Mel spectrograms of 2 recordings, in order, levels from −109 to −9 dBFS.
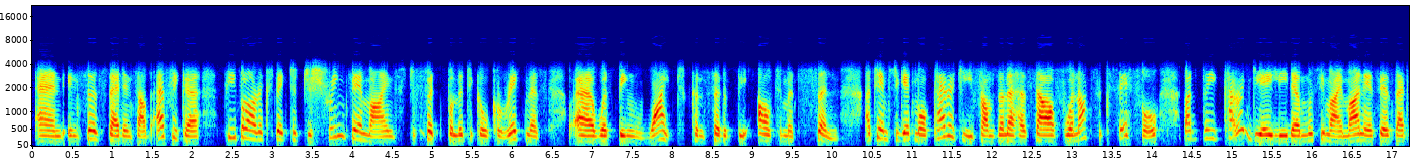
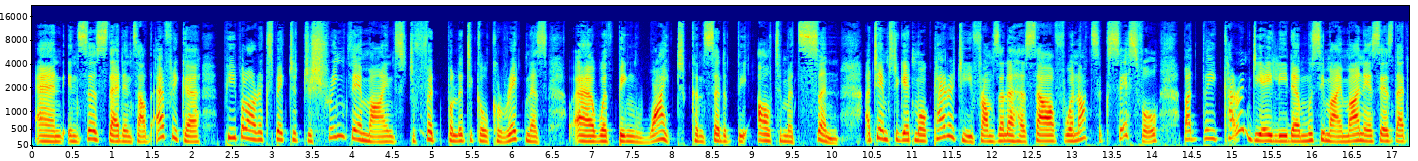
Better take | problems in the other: second | phone-call audio

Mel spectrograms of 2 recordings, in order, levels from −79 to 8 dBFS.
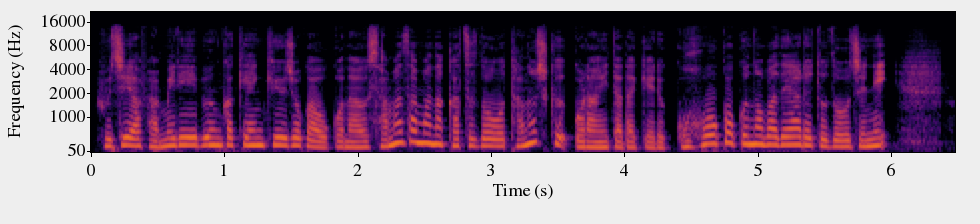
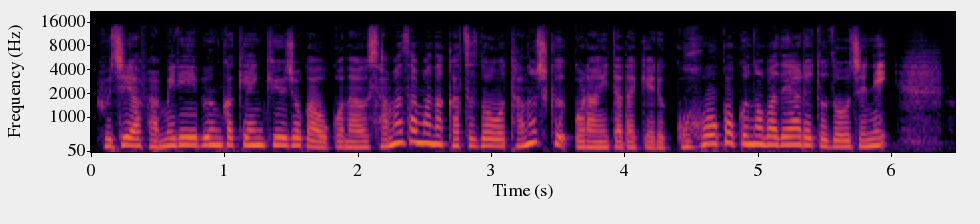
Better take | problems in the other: neither | none

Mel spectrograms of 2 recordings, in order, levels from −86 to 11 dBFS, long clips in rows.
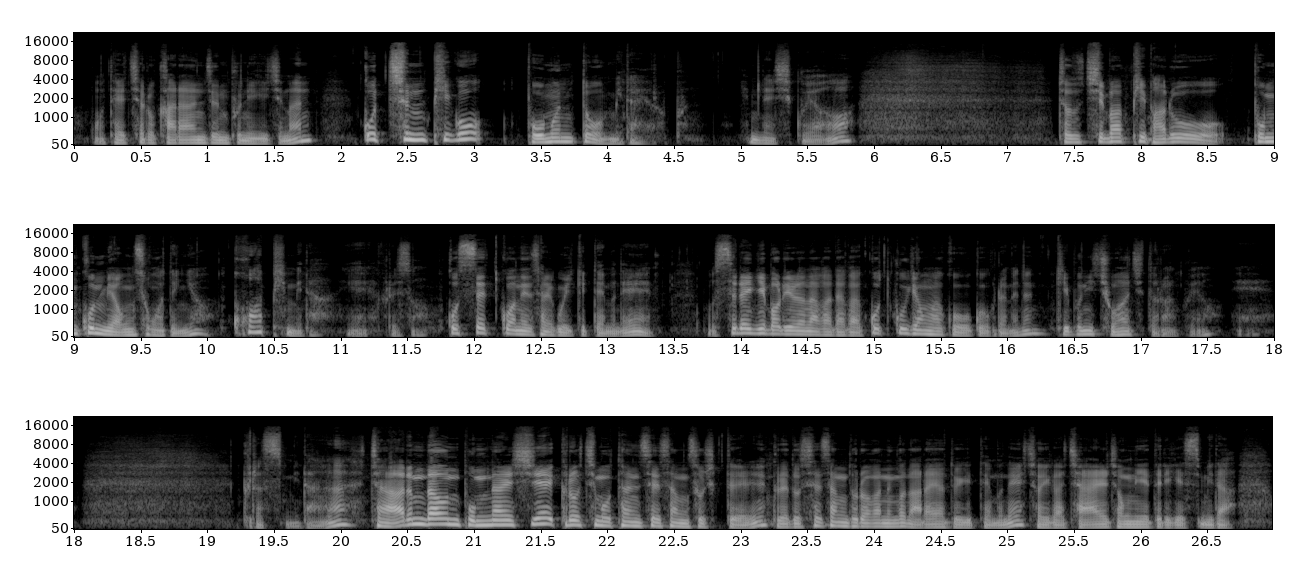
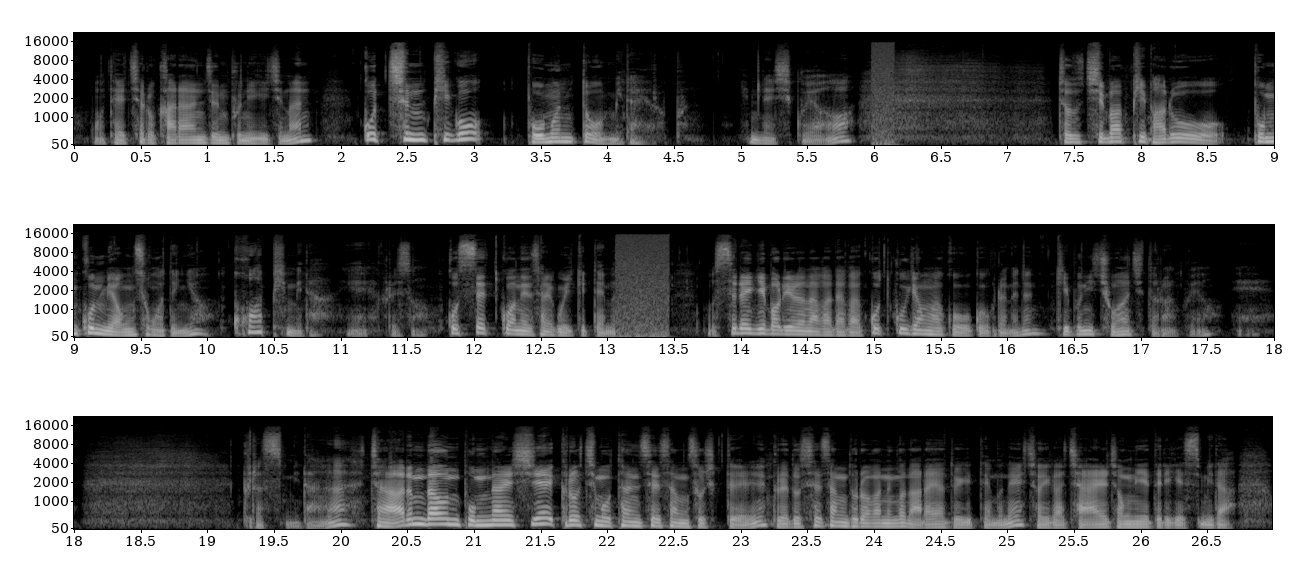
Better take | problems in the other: first | audio cutting out; filled with static; at 6 s and at 13 s

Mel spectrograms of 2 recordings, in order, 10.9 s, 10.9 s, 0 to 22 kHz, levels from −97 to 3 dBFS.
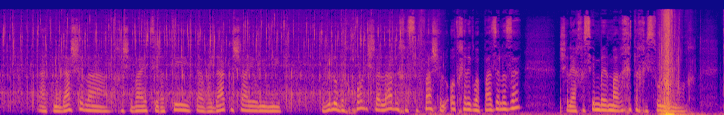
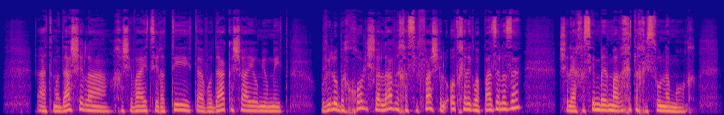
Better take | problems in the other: second | household noises; loud; throughout; 3 dB below the speech

